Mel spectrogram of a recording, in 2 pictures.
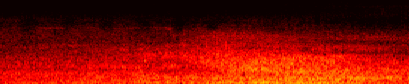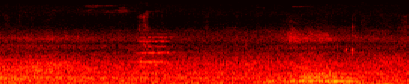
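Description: A car passing close by: tyre and engine noise builds, is loudest around three to four seconds in, then fades as it pulls away ahead. A short high chirp comes near the end, followed by a smaller swell of vehicle noise.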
